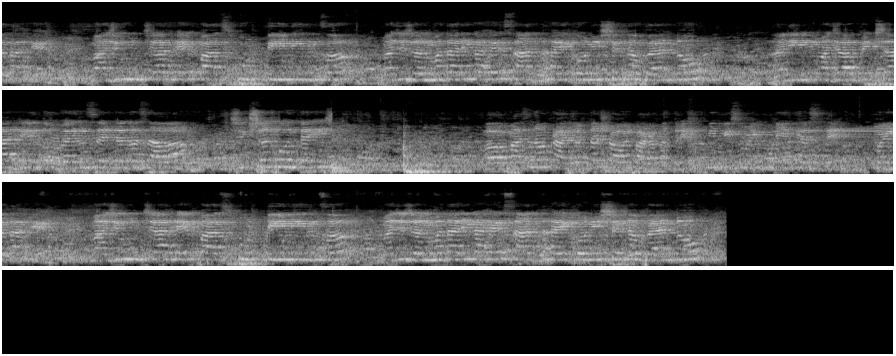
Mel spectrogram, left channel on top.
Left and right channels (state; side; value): drops out; right; at 7.2 s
